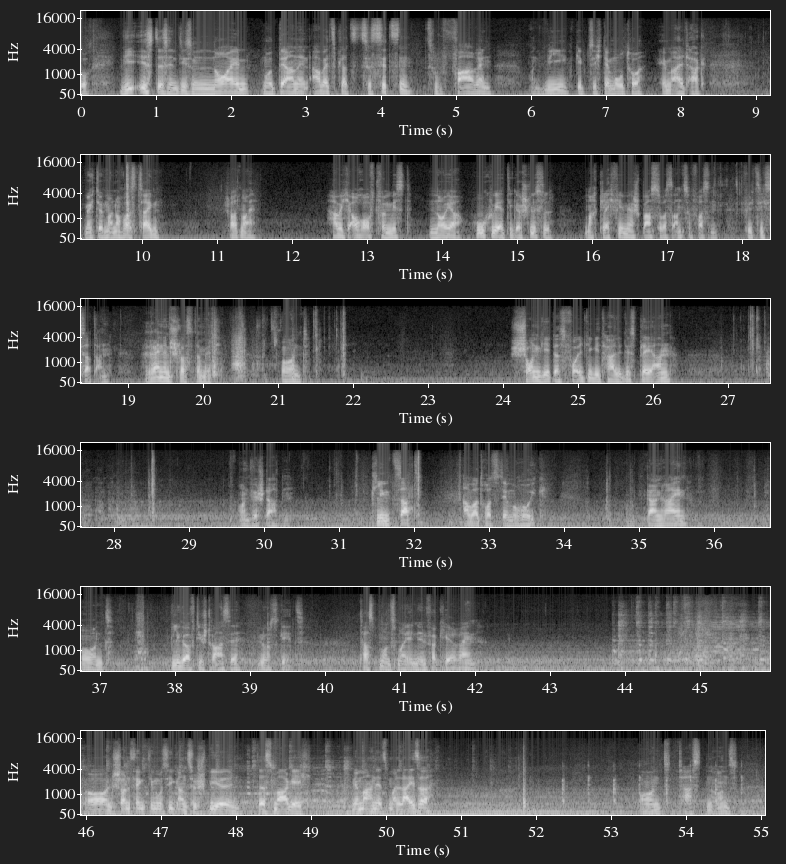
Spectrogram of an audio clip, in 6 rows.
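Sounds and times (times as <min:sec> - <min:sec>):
diesel engine starting and idling: 0:26.3 - 0:55.0.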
